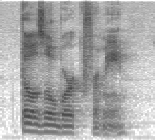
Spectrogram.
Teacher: even though we have no written contraction for those will, in connected speech, we tend to contract this.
